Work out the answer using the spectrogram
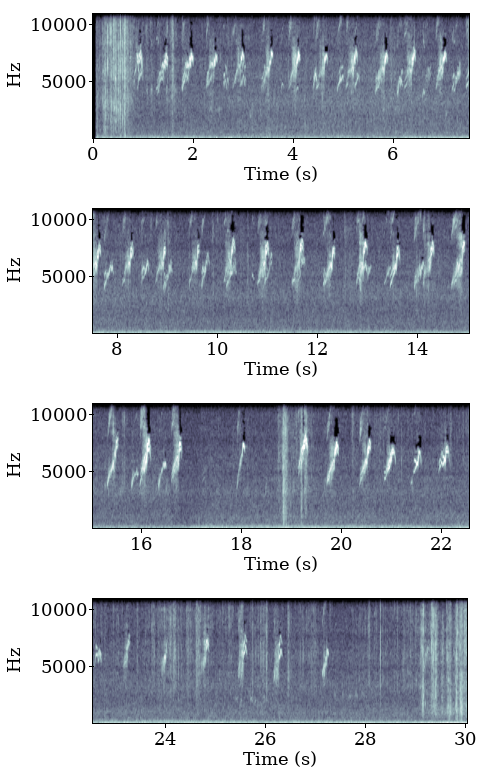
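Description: Yellow-vented bulbul nestlings begging: a rapid run of thin, high peeps, about two a second, each a short falling note. The peeps stop briefly about halfway through, then go on more sparsely and die away near the end, with a sharp click or two in between.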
